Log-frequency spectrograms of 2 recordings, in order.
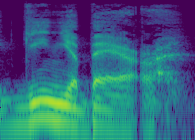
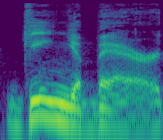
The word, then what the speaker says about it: Guignebert: Now, how the heck would you say that? I must admit, I called up a French teacher and asked her, you'd say Guignebert. Sounds now, like some kind of fancy cheese, but Guignebert, G-U-I-G-N-E-B-E-R-T.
